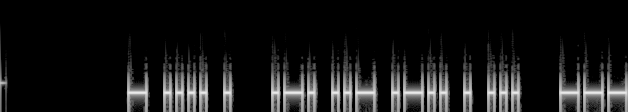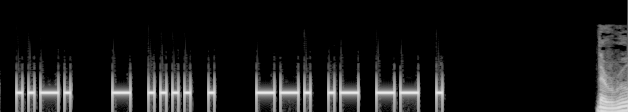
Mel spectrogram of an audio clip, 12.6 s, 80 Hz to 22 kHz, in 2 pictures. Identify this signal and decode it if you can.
Morse code, heard as a keyed tone, about 20 wpm, 700 Hz. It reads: THE RULES OF THE GAME
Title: Sets of 5 Words Encore2 20wpm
